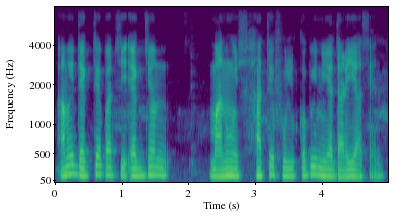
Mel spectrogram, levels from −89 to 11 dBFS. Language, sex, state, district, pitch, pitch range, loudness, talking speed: Bengali, male, Assam, Hailakandi, 130 Hz, 125-135 Hz, -19 LUFS, 120 wpm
